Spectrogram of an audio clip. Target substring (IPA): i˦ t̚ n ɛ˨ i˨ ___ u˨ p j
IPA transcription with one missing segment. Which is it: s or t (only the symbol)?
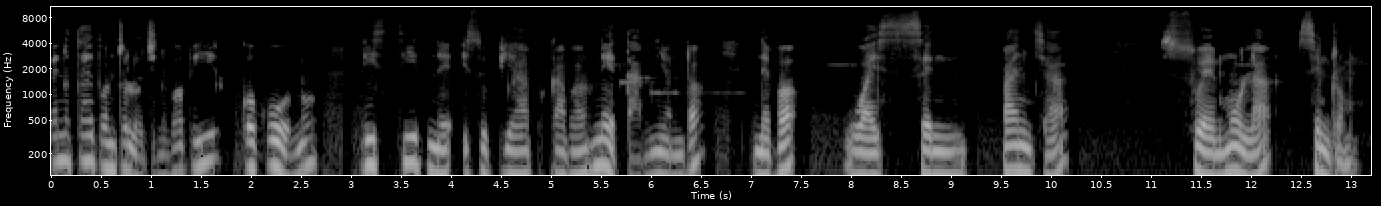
s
